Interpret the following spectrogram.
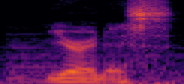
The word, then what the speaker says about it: Uranus: Uranus goddess of Earth I actually thought she was gonna use the proper pronunciation Uranus but this that works too Cyclops were known for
